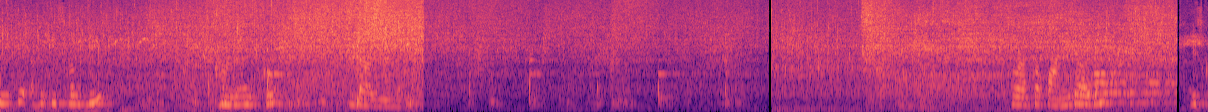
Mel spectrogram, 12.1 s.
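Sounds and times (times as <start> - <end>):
water hissing in hot pot: 0.0 - 11.8
chicken sizzling in pot: 0.0 - 12.0
wooden spoon knocking on pot: 1.8 - 3.3, 4.6 - 7.5.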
